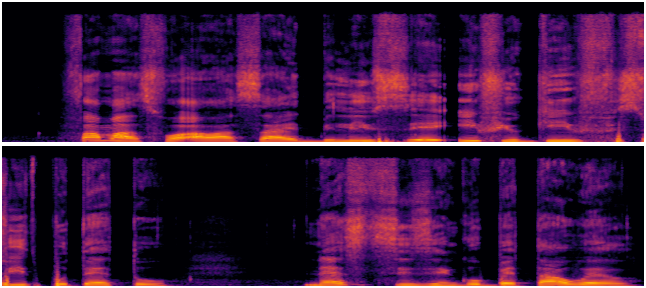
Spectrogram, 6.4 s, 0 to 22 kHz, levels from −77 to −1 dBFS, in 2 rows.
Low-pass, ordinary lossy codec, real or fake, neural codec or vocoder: none; none; fake; vocoder, 48 kHz, 128 mel bands, Vocos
